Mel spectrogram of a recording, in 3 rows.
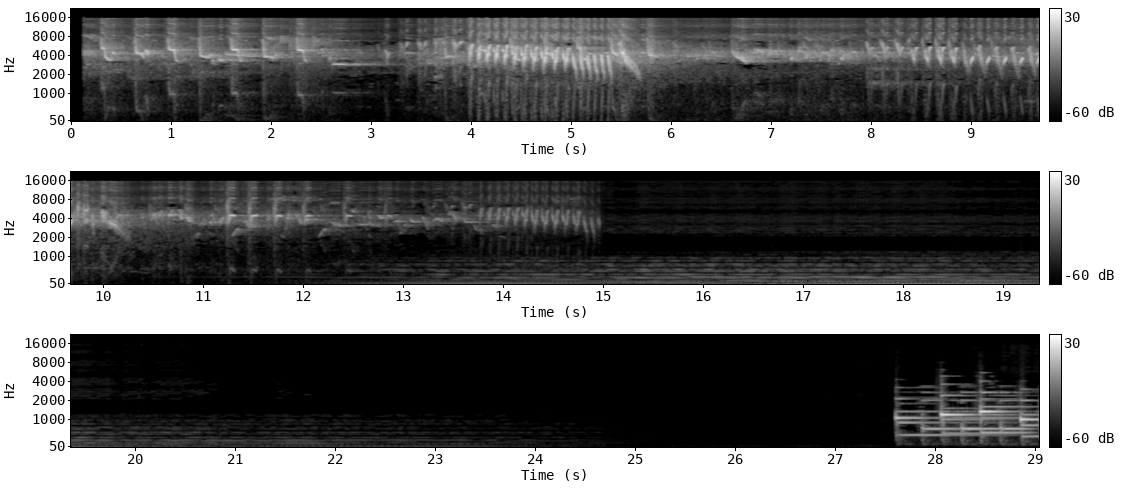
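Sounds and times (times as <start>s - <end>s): songbird chirping and trilling: 0.2s - 15.0s.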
